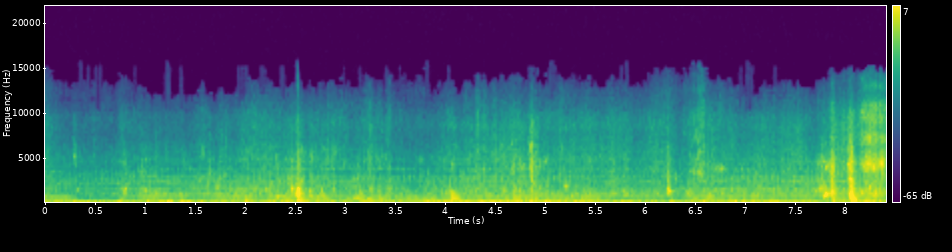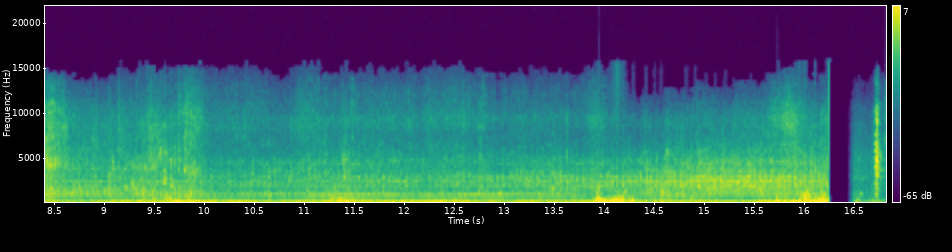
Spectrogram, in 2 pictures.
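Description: Boat motor running steadily with a constant low hum, wind buffeting the microphone, and a few brief knocks. The sound cuts out abruptly for a moment near the end.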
